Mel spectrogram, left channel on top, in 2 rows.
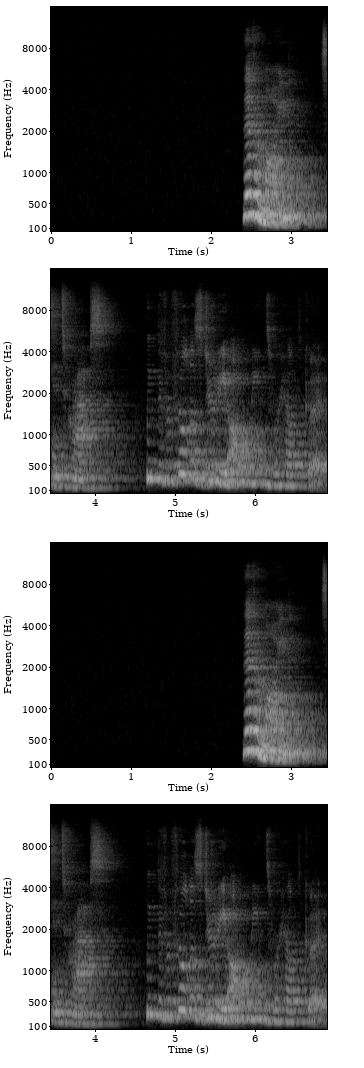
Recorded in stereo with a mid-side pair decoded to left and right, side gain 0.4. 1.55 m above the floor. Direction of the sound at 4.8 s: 15° right.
